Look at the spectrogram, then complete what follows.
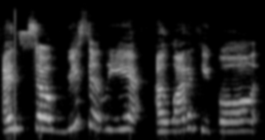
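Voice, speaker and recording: A woman's voice: high voice, fairly even intonation, normal speed, a bit bright, low-quality recording. A woman hosting an online interview show, upbeat and encouraging in manner. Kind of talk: live online interview, scripted sponsor read then casual chat.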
